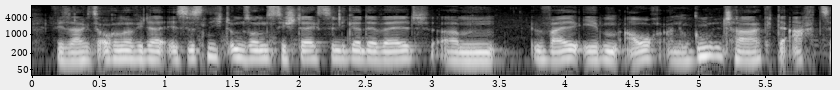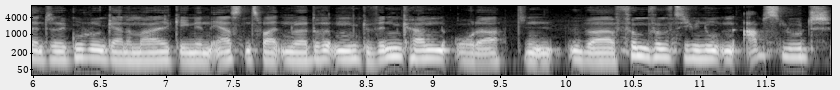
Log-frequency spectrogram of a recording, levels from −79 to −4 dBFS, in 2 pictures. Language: German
